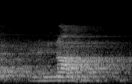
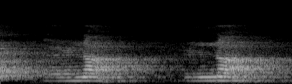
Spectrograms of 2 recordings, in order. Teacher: நம்ம நாவின் முன்னே மேல்வாய் அன்னத்தின் நடுப்பகுதியை தொடுவதால் பிறக்கின்றன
